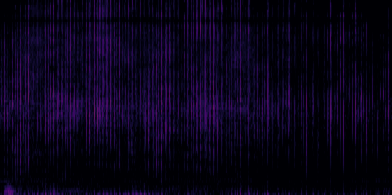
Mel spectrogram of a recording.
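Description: An orange is tapped with fingers and nails, giving a fast, uneven run of soft, dull taps with low thumps and faint clicky ticks. The taps are short and dry with no ring, slightly louder in the first three seconds before easing off.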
